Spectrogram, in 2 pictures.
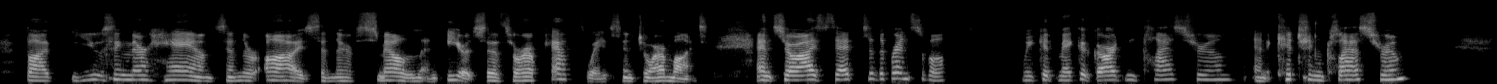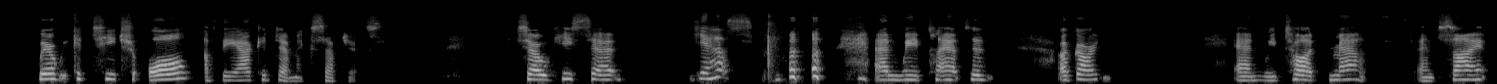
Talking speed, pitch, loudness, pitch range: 120 wpm, 215 Hz, -27 LUFS, 185-235 Hz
